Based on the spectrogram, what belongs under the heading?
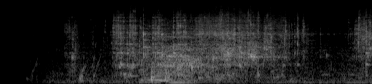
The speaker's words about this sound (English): This is in this scene. Leo DiCaprio plays Rick Dalton, a washed up actor who has a drinking problem, who's putting his face in ice water as the director comes in to talk to him.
